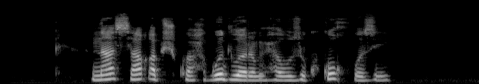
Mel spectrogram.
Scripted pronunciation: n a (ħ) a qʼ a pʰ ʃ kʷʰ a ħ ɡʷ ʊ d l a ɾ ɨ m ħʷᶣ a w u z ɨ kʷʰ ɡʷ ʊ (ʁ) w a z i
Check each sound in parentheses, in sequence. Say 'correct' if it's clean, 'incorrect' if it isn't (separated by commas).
incorrect, incorrect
